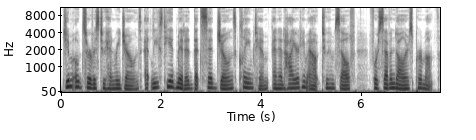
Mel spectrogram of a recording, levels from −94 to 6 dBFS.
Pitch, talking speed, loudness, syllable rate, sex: 165 Hz, 215 wpm, -18 LUFS, 5.5 syllables/s, female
